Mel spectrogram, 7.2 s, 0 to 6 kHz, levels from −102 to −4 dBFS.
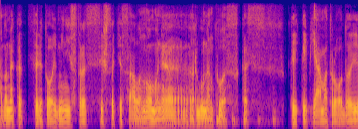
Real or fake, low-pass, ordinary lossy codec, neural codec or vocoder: real; 5.4 kHz; AAC, 48 kbps; none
